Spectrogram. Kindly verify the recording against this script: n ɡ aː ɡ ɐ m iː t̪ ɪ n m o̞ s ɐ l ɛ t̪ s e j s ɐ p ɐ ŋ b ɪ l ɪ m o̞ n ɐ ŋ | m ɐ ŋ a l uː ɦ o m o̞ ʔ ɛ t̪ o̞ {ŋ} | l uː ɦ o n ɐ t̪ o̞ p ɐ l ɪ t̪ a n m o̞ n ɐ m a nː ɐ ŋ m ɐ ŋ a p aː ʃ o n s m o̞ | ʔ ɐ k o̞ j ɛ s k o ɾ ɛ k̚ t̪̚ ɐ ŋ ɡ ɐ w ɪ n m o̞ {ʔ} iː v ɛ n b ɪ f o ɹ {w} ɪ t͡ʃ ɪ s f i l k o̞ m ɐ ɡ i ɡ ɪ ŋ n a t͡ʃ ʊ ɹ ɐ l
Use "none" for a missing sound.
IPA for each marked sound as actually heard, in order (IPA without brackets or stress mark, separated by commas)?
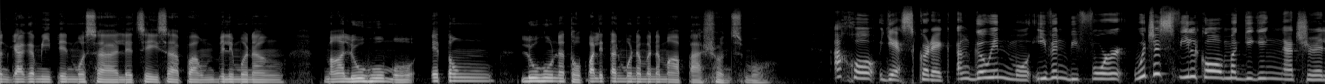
ŋ, ʔ, w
